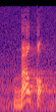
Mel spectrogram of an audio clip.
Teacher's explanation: Diucapkan dengan suara yang tebal dan dalam posisi sukun, maka terdengar pantulan suara. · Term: huruf Qaf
